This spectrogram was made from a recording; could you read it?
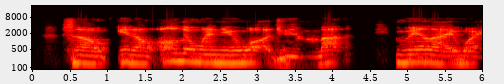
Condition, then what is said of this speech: ALS (motor neuron disease). You know, I can't, you know, speak great, but my mind's still there.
